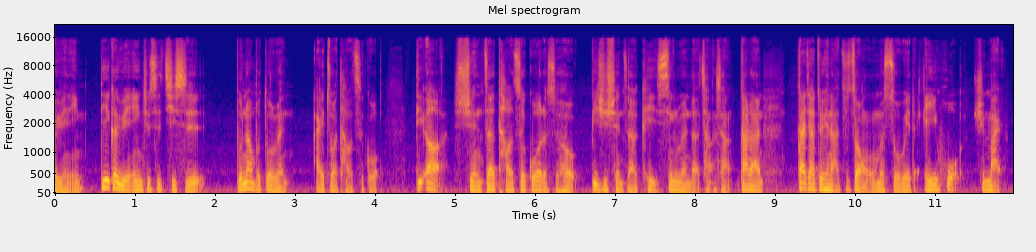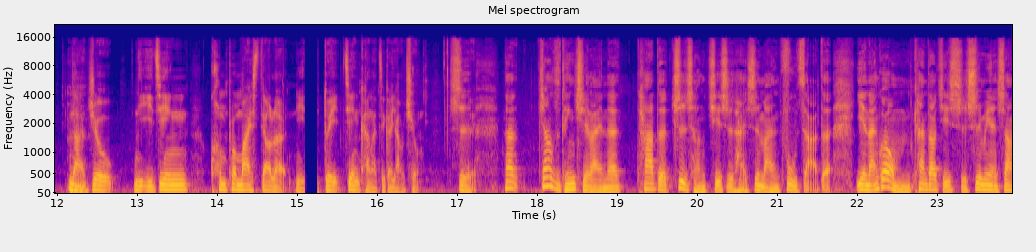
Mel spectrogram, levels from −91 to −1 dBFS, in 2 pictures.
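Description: At 15.09 s the speech cuts out for about 0.16 s in a playback stall, most likely the player running short of buffered data or its thread being blocked. The waveform drops to a flat line and the spectrogram shows a clean vertical blank before the sound resumes.

From 15.26 s to 16.88 s comes time-compressed catch-up, as the player works off its backlog by splicing out small pieces and cross-fading the joins. Speech runs about 1.1 times fast at unchanged pitch; spectrogram harmonics stay level while syllables sit closer together.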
